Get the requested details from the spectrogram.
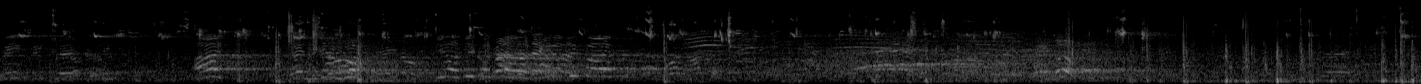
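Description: Sneakers squeak on a hardwood court in a large echoing arena.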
